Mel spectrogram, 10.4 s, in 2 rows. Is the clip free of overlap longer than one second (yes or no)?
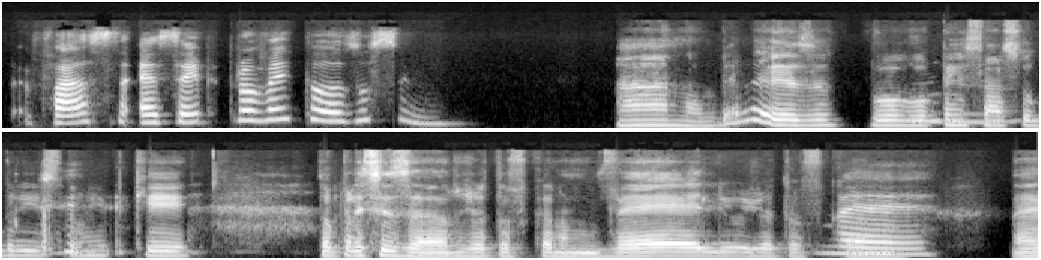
yes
